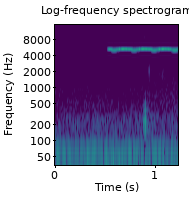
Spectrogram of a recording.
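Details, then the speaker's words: A brief quiet room, then a steady pure high-pitched tone from a free Android hearing test app testing high and low frequencies; the user struggles to hear some tones. "ah this one I heard okay I heard the tone we'll try one more here no didn't hear that one boy this is not good try this one this one I hear okay I heard the tone"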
